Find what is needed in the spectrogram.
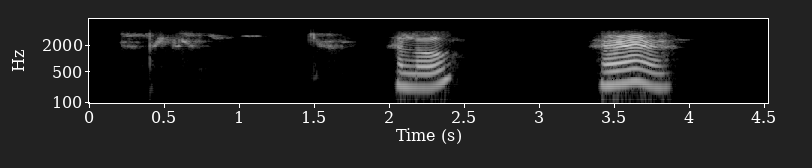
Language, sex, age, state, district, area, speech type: Santali, female, 18-30, West Bengal, Birbhum, rural, conversation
